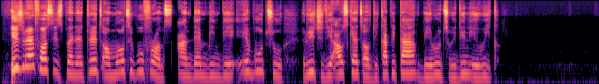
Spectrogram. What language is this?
Nigerian Pidgin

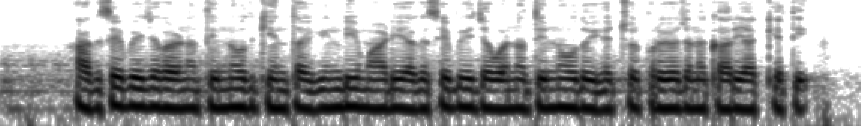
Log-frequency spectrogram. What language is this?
Kannada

